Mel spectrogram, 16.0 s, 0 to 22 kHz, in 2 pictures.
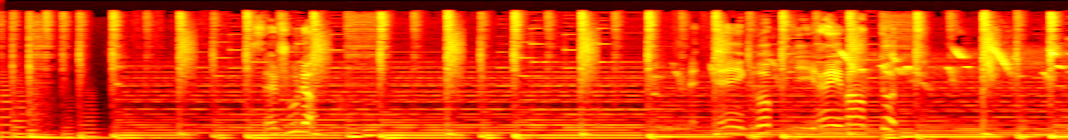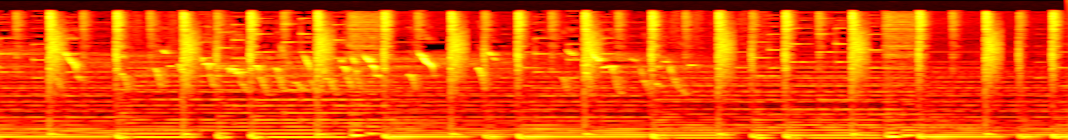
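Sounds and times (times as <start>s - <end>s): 
upbeat French pop instrumental recording: 0.0s - 16.0s
speech: 2.0s - 3.0s, 5.6s - 7.0s
bright chirping bird-like sounds in pop music: 4.9s - 13.6s.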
